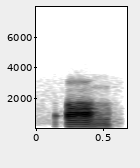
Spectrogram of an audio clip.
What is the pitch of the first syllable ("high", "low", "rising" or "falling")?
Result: low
